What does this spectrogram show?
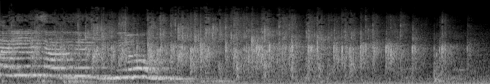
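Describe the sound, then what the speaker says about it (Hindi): Audience applause fills the hall at a company awards ceremony, a dense burst of clapping that starts under a singing or sustained voice and continues steadily, fading slightly toward the end. "तो एक बड़े जोरदार तालियां"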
